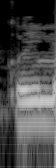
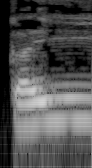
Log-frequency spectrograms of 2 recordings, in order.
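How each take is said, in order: First: The vowel is clipped short and unclear. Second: The vowel is said fully and clearly. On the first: The speaker calls it wrong. "ছোট করে বলে দিল একটা ঐকার স্পষ্ট হলো না" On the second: The speaker calls it right. "একেবারে স্পষ্ট কই কই স্পষ্ট"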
